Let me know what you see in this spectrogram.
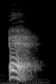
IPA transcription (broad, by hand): e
